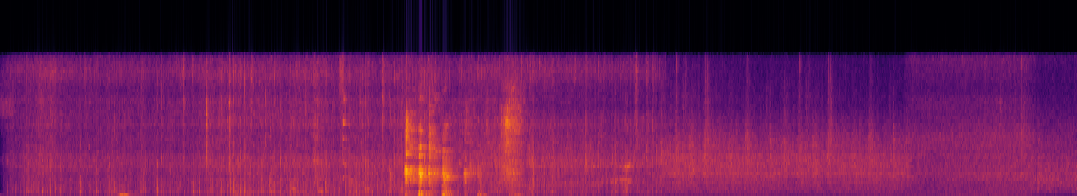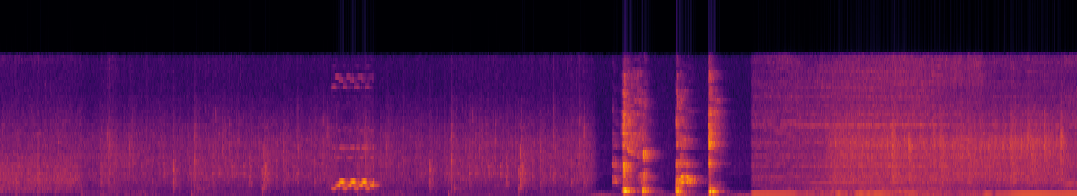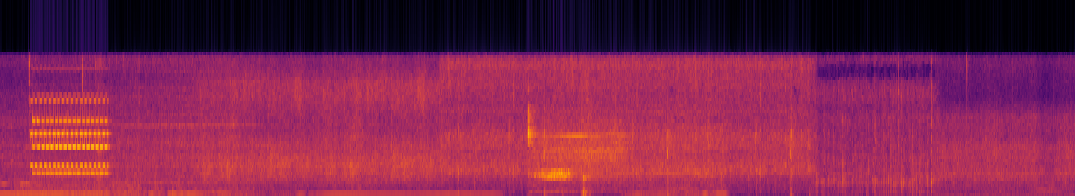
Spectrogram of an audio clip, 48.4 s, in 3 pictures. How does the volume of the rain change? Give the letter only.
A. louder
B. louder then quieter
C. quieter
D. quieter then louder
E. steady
D.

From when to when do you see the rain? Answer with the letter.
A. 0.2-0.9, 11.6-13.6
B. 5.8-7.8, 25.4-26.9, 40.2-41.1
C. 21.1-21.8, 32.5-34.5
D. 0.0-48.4
D.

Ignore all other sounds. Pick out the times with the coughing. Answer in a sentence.
You can hear the coughing from 5.8 to 7.8 s, from 25.4 to 26.9 s and from 40.2 to 41.1 s.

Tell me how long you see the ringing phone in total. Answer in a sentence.
The ringing phone can be heard for 3 seconds in total.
